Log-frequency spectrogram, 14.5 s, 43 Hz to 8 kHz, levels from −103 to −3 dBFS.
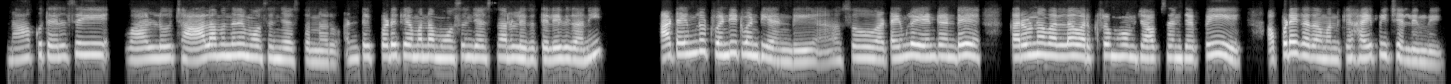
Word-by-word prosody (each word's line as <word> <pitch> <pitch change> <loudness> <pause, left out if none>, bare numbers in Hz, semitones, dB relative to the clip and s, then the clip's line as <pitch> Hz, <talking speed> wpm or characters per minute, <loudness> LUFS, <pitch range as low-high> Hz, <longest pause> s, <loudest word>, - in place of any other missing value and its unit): నాకు 220 +5 -5
తెలిసి, 235 +4 -2 0.5
వాళ్ళు 210 +3 -1 0.2
చాలా 200 +5 +3
మందినే 255 +1 +3
మోసం 220 -1 -1
చేస్తన్నారు. 180 -3 -5
అంటే 215 +4 -5
ఇప్పటికేమైనా 240 0 +1
మోసం 220 +2 -2
చేస్తున్నారో 225 0 -3
లేదో 200 -1 -1
తెలియదు 205 +2 +2
గాని. 205 +9 -1 0.7
ఆ - - +10
టైమ్‌లో 285 +4 +3
2020 270 -2 +2
అండి. 175 -1 -3 0.4
సో 225 - -5 0.2
ఆ - - 0
టైమ్‌‌లో 235 +4 +3
ఏంటంటే 240 +1 +2 0.5
కరోనా 260 +4 +4
వల్ల 250 -1 +3
వర్క్ 230 -1 -1
ఫ్రమ్ 250 -1 +1
హోమ్ 235 -2 -1
జాబ్స్ 215 +1 -1
అని 220 0 0
చెప్పి 220 +6 -1 0.6
అప్పుడే 295 +2 +5
కదా 230 -2 +2
మనకి 205 +1 -5
హై 220 - +5
పిచ్ 255 -2 -4
ఎల్లింది. 175 -5 -4
230 Hz, 150 wpm, -19 LUFS, 210-250 Hz, 0.7 s, ఆ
